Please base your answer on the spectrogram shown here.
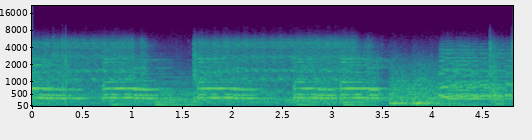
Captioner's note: engine spluttering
